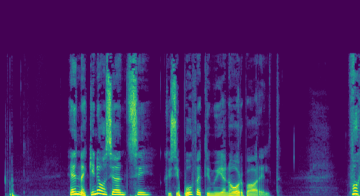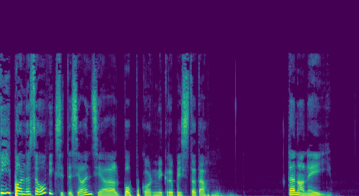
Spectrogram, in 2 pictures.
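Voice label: Estonian, VO Sample; GoLocalise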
